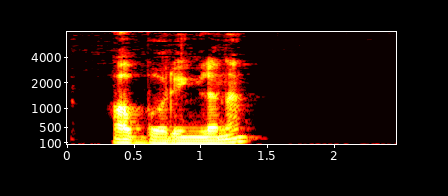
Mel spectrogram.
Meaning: definite plural of abboryngel
- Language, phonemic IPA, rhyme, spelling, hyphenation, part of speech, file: Norwegian Bokmål, /ˈabːɔrʏŋələnə/, -ənə, abborynglene, ab‧bor‧yng‧le‧ne, noun, Nb-abborynglene.ogg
